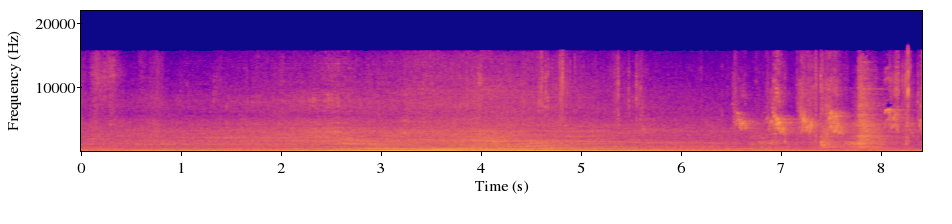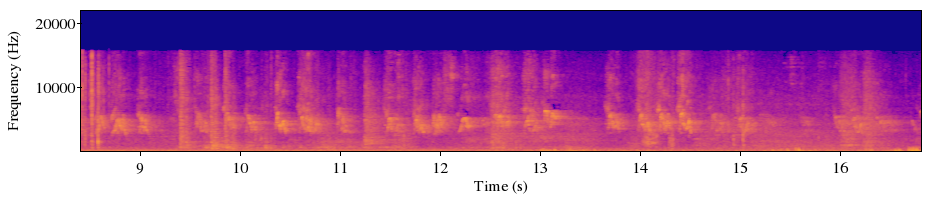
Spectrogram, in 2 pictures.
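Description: Small birds chirping in many short, high notes from about six seconds in. Before that, a low rumble swells and fades over the first five seconds or so.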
